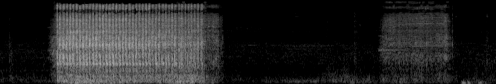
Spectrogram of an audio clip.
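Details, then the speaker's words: Car tire rotation, cold day: cordless impact wrench on a lug nut hammers steadily about a second and a half, then a short feeble burst dies off; it fails to break the nut loose, owner suspects a dead battery. "The gun is like dead. Maybe my battery's dead, that's why."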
